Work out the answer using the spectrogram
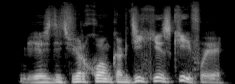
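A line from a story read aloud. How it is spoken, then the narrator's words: Displeased muttering. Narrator (Russian): недовольно пробормотал он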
